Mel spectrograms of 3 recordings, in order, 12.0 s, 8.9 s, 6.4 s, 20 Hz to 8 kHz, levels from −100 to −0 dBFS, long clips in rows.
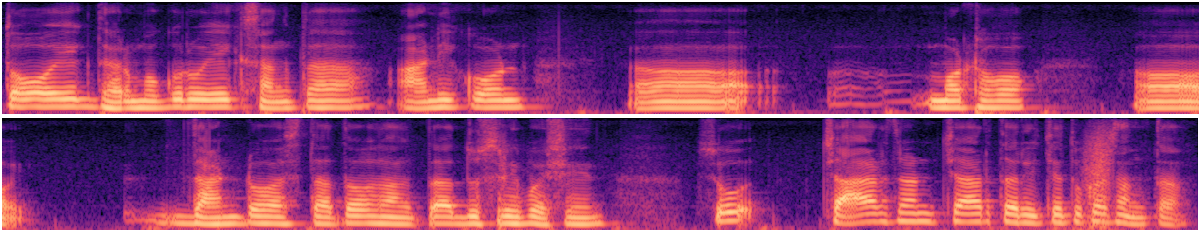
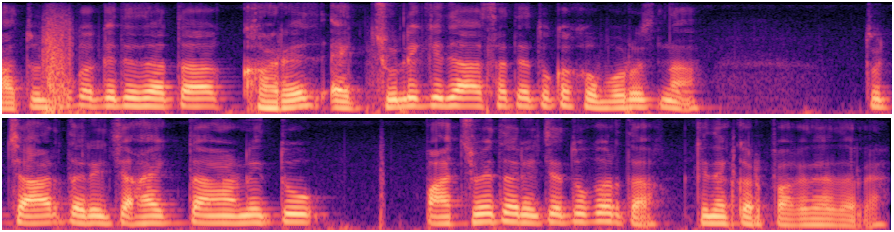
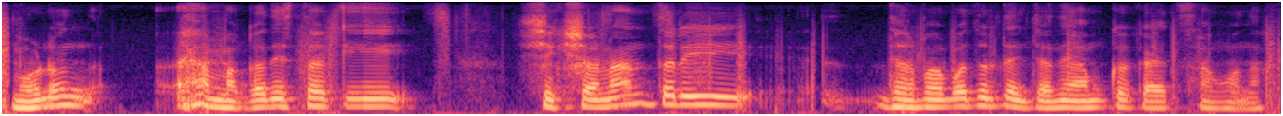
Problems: none marked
